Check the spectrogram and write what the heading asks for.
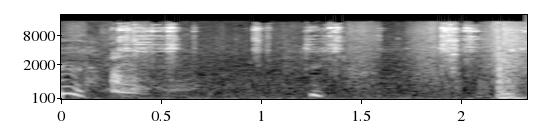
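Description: Metal jangling and clinking in a few short bursts, with a louder burst near the end.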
